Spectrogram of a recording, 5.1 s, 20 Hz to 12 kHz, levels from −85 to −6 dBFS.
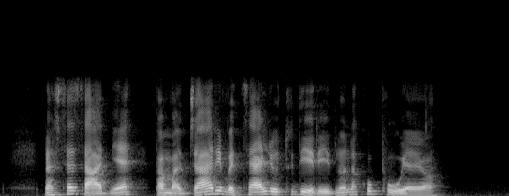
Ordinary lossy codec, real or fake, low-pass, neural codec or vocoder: Opus, 64 kbps; real; 7.2 kHz; none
